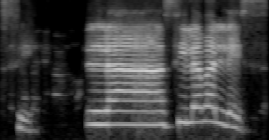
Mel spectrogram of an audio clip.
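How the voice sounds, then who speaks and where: Woman teacher quizzing pupils online; bright, clear voice, unhurried delivery. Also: sits high. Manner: quizzing students, explains patiently. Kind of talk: online class instruction. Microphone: video call.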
